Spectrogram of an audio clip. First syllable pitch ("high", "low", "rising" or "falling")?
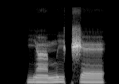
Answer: low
